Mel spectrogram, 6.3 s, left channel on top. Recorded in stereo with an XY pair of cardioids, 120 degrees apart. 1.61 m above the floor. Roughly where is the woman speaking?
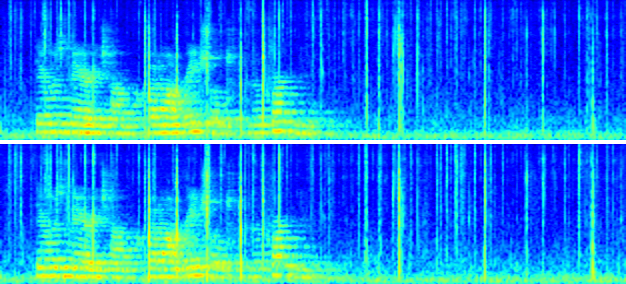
Ahead.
